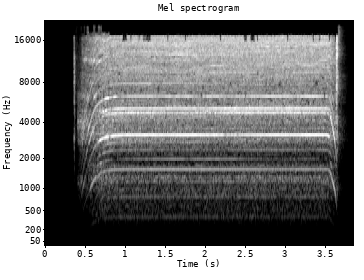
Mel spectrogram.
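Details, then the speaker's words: DeWalt DCW600 18V cordless trimmer after cleaning a dirty switch contact that wasn't making full contact: fast spin-up to a clean, steady high whine, even speed, smooth wind-down; normal running after repair. "It actually was a dirty contact on the switch. Must have just been getting full contact inside."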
